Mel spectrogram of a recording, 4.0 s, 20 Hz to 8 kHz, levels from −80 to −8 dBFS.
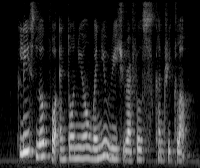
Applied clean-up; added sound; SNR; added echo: none; none; none; none.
